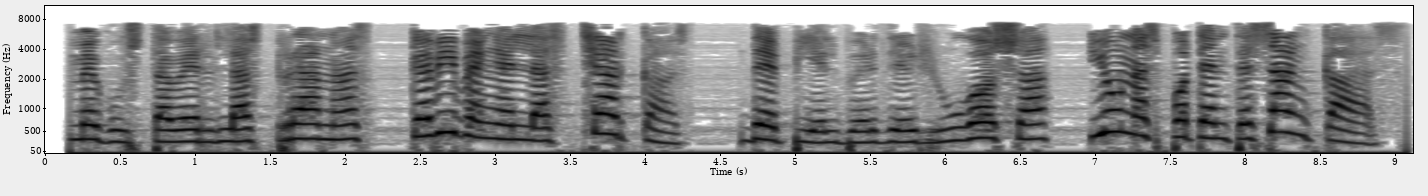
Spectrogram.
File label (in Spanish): poesia ranas; fantasmin; poesias; Las ranas de las charcas.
